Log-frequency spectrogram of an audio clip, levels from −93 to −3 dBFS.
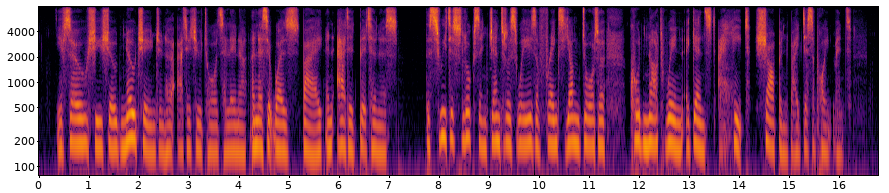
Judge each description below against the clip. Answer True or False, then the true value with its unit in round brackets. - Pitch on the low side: False (170 Hz)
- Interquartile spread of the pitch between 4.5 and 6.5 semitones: False (3.1 semitones)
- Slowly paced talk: True (130 wpm)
